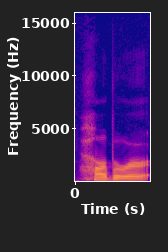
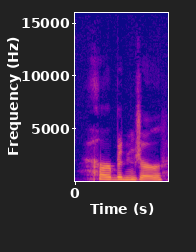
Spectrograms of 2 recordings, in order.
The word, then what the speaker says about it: harbinger: The creamy machine sort of is the harborer of spring, and once that goes in, Could I just make a little grammatical correction there? Yeah. It's not a harborer. Harboring? Harbinger.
